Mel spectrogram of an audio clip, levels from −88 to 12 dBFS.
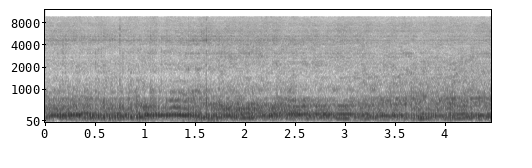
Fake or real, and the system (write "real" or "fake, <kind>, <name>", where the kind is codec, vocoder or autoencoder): fake, codec, SNAC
